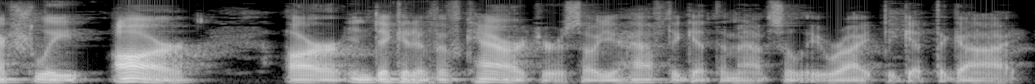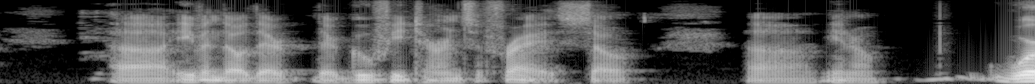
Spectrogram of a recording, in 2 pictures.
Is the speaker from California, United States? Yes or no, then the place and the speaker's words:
yes; California, United States; I grew up in California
